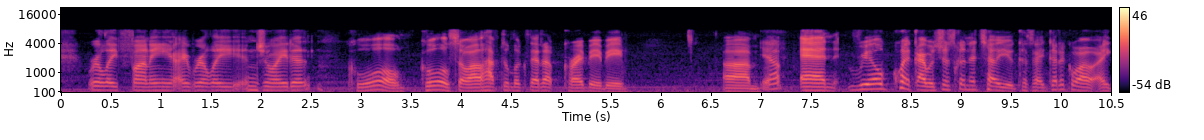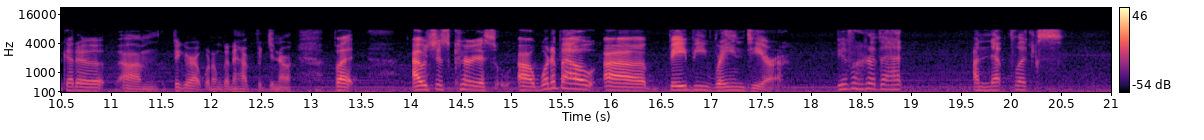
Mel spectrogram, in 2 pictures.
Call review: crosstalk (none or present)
none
